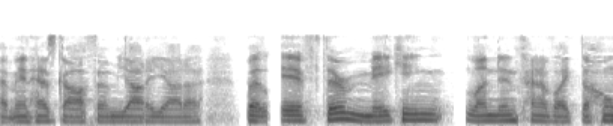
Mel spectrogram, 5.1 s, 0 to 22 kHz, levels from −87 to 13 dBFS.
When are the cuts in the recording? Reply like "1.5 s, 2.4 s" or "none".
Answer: 2.2 s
